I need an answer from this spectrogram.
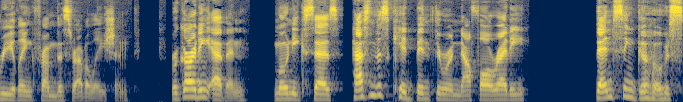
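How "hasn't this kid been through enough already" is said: ordinary talk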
